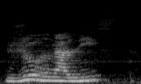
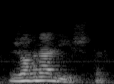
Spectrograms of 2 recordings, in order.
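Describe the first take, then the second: First: Careful teacher demo of "jornalista"; slow model word. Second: Said in the usual way. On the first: Shown as a demonstration. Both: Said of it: "Letra G vai ter som de J".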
